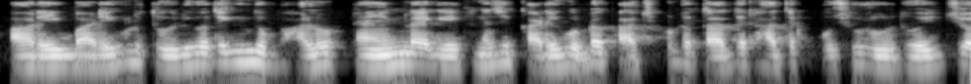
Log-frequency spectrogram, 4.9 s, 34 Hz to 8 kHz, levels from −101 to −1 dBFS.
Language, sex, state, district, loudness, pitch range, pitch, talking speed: Bengali, male, West Bengal, Kolkata, -18 LUFS, 110-130 Hz, 115 Hz, 245 wpm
